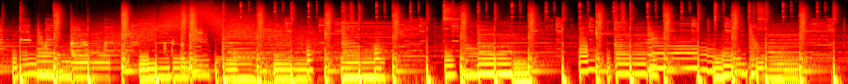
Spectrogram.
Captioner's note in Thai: ปรบมือ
